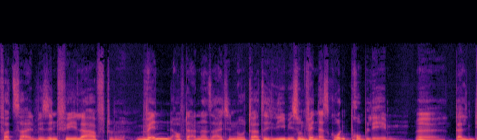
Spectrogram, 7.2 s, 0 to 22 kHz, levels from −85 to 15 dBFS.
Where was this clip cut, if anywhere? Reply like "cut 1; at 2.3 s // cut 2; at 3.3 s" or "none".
none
